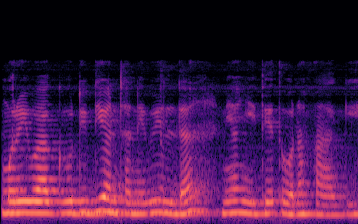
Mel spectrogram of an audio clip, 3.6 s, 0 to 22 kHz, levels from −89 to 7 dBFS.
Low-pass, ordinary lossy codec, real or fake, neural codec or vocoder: 7.2 kHz; none; real; none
